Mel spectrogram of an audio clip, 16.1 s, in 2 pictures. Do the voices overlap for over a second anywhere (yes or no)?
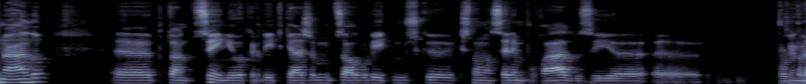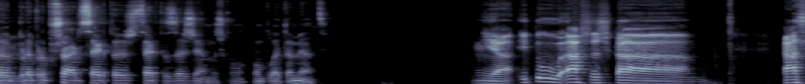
no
